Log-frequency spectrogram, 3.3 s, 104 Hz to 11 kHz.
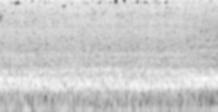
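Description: Formula 1 cars at a race start, their engines a loud, dense, continuous roar with no breaks or clear changes in pitch.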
